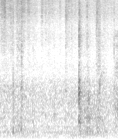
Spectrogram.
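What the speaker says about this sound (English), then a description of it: "The pigeon made me jump." A pigeon in an abandoned hospital attic gives faint soft coos and a brief flutter of wings, quiet and somewhat distant against a low background hush.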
